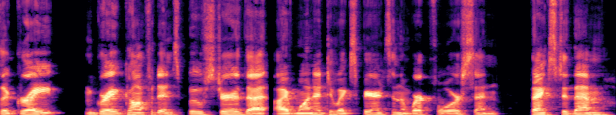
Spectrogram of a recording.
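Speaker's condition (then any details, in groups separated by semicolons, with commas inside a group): Cerebral palsy; brain injury from oxygen loss at fast birth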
